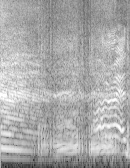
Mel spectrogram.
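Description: A Highland Cycles motorcycle fitted with a new XTNG carburetor revs at low RPM on the Peach Valley trails, a close, loud buzzing engine tone that rises and wavers.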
